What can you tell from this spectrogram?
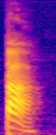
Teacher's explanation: तो हमारे जो दांत है जीभ से लड़ते हैं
